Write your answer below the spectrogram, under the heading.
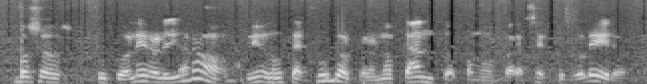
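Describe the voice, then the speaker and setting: This man, fairly high in pitch, keeps a moderate pace while noticeable background noise runs underneath. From Argentina. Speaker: voice actor. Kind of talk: interview answer.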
